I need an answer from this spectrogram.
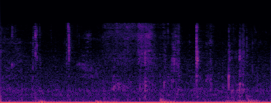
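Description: Someone biting and chewing crispy deep-fried pork cutlet (tonkatsu) close to the microphone: scattered crunches and sharp clicks, with a longer crackly stretch near the middle.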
